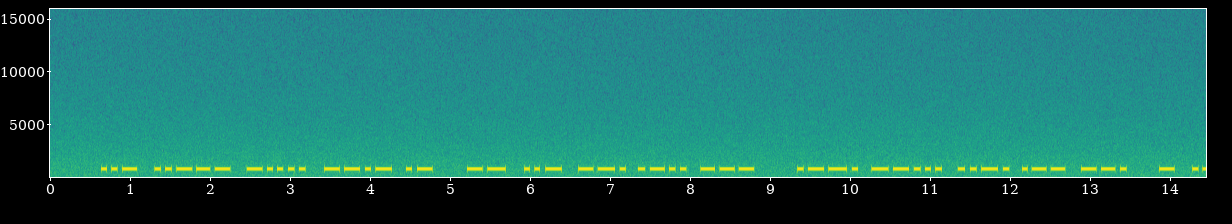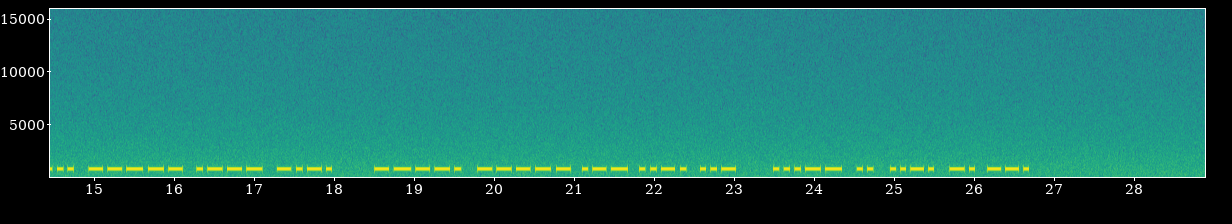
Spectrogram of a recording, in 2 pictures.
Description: Morse code, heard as a keyed tone, hand-sent with a straight key, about 18 wpm, 820 Hz. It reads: U26QA MUGLO P7FWG TH0JC 90WFU 3IFNG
